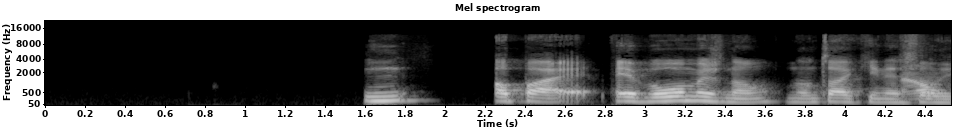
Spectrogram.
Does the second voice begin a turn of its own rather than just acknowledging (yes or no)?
no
